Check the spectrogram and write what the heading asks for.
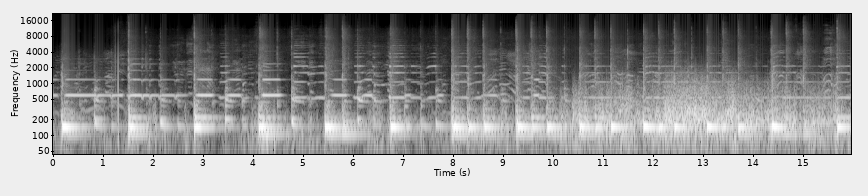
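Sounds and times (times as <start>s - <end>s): deep drum beat: 0.0s - 15.9s.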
